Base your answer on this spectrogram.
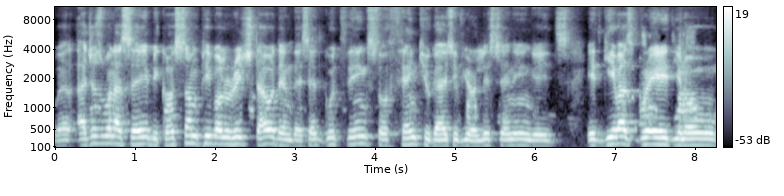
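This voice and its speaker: Noticeable background noise sits behind a man with a fairly high pitch and fairly even intonation, speaking at a moderate pace with hardly any pauses. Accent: Greek. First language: Greek. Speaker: film director. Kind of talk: casual chat.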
